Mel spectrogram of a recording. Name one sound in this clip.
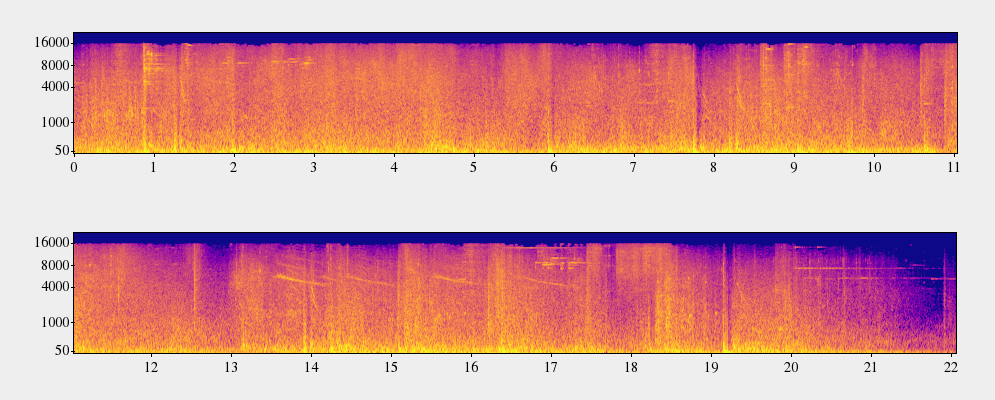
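Magic blasts and explosions boom and crackle in quick succession.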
